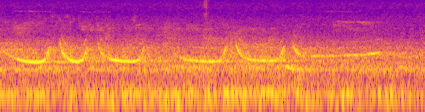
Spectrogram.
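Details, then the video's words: A gibbon gives clear, swooping morning whoops that dip and rise again in quick succession. "Gibbon vocalisations matinales"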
